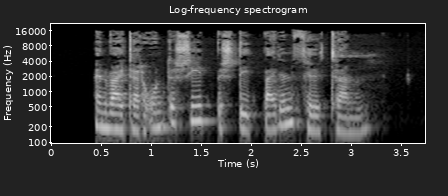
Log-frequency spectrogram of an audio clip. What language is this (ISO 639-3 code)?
deu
